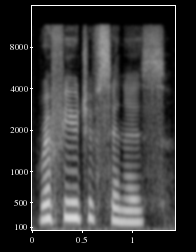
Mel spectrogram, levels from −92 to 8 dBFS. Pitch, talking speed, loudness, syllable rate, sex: 210 Hz, 125 wpm, -15 LUFS, 4.8 syllables/s, female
